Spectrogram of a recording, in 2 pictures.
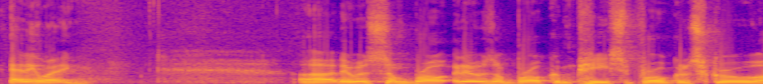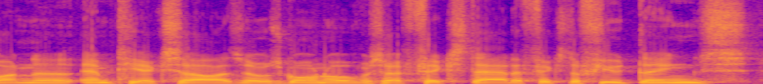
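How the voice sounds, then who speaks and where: A man's voice: mid-range voice, brisk, gravelly. A man from New City, venting in a rambling, frustrated vlog about his hobby, with many restarts. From New York City. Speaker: RC hobby vlogger. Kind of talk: ranting vlog to camera.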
